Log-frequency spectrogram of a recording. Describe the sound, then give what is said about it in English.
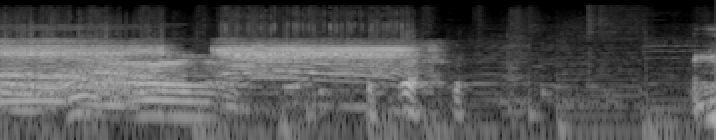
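A goat bleats loudly in two long, wavering cries with a throaty, gargling quaver, followed by a quieter pause and the start of another bleat. “Sound like a goat with a damn gargling, like a gargling goat.”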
